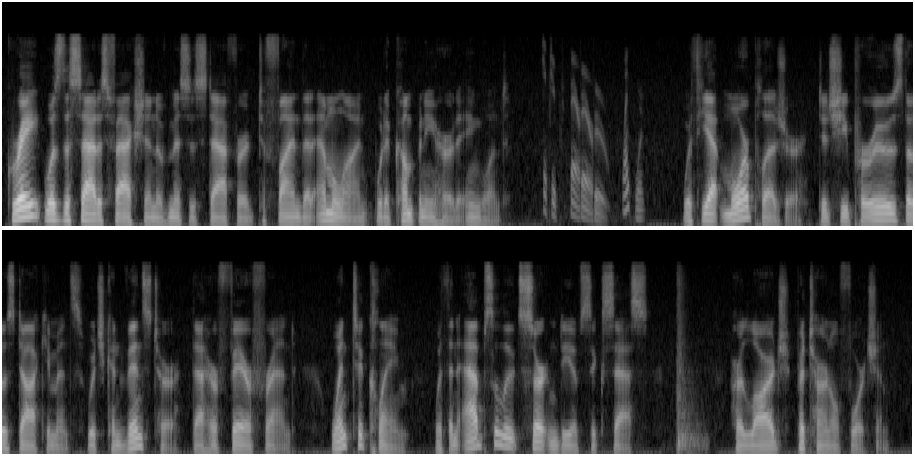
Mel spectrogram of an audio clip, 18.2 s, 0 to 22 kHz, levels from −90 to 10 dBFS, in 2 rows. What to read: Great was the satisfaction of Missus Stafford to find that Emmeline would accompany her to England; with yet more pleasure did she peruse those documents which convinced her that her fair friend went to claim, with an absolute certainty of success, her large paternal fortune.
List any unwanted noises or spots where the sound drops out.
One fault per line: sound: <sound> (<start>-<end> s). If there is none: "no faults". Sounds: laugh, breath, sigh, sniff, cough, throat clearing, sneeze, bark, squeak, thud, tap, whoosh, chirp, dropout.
sound: chirp (5.4-6.4 s)
sound: thud (15.8-16.2 s)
